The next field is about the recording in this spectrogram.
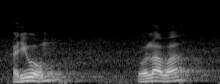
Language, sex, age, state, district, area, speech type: Sanskrit, male, 45-60, Kerala, Kasaragod, urban, spontaneous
